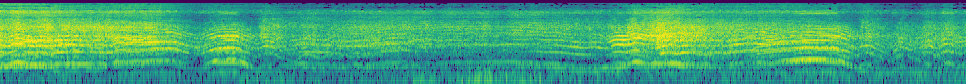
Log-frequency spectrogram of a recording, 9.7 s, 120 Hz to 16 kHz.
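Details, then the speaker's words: Quadcopter on its maiden flight with a 3-cell 1000 mAh battery: motor whine swings up and down in pitch instead of holding steady; wobbly oscillation, needs tuning, okay in a hover. "Whoa, it's wobbly. She's going to need some tuning. Look at it. Wobble, wobble, wobble."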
